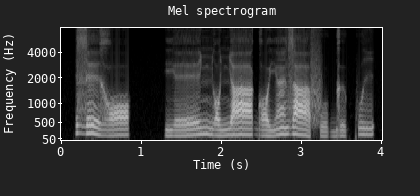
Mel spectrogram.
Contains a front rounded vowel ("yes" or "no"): no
